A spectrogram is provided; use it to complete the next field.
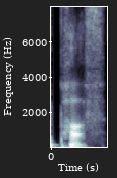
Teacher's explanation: So when you actually say puff, you don't just say a sterile, clean puff. You actually release this tiny puff of air. In linguistics, that's called aspiration, and it's represented by that little superscript H you see there.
